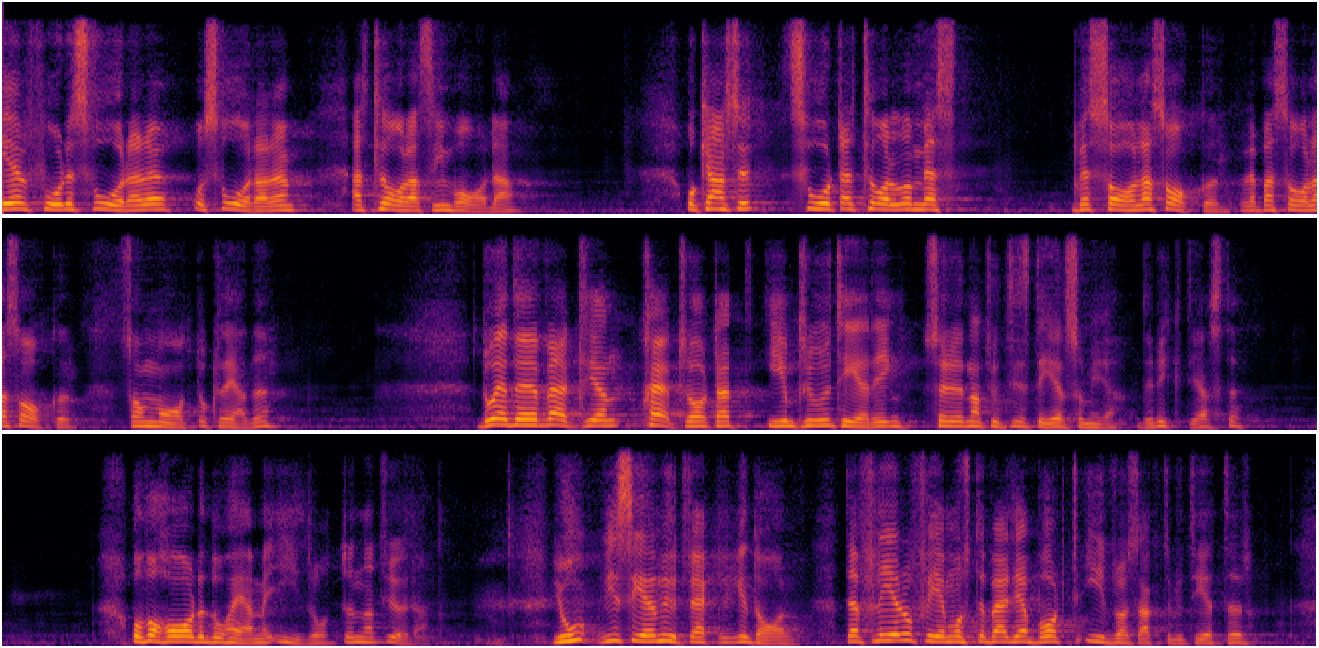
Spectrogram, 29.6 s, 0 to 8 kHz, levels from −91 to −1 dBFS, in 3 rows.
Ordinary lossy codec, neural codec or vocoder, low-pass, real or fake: none; codec, 24 kHz, 1.2 kbps, DualCodec; 7.2 kHz; fake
